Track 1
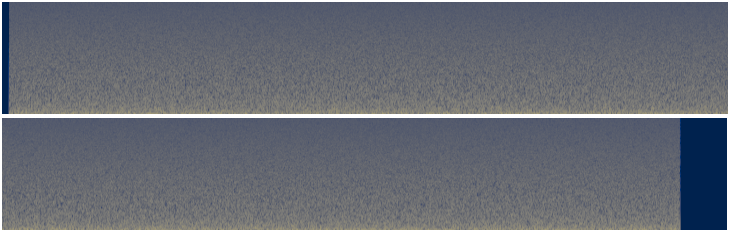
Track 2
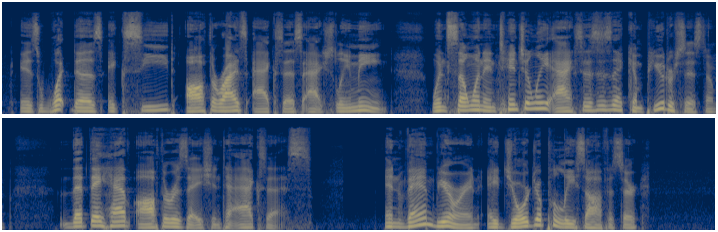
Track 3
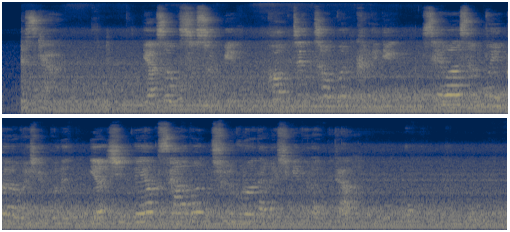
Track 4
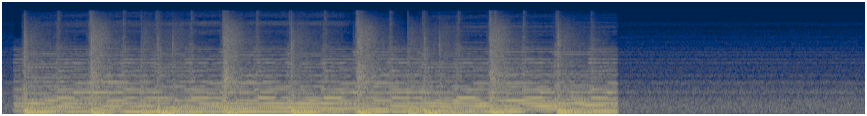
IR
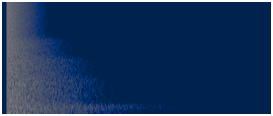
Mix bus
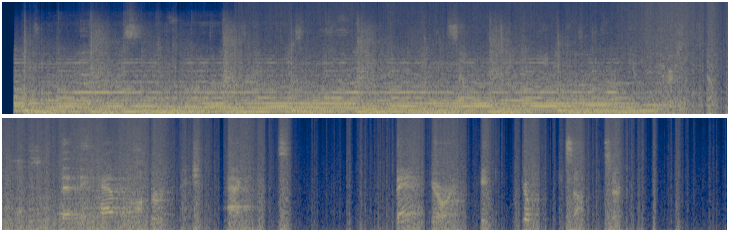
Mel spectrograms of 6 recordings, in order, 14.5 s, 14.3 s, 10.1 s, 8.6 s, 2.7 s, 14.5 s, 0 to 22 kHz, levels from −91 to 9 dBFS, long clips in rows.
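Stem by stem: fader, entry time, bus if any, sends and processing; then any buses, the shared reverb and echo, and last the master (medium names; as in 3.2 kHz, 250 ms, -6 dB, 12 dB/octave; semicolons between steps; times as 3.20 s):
-3.0 dB, 2.25 s, send -23 dB, peak limiter -27.5 dBFS, peak gain reduction 10.5 dB
+0.5 dB, 0.00 s, send -14.5 dB, high-pass 940 Hz 12 dB/octave; logarithmic tremolo 2.4 Hz, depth 19 dB
-17.5 dB, 1.40 s, no send, none
-4.5 dB, 0.00 s, send -8 dB, hum notches 60/120/180/240/300 Hz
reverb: on, RT60 1.5 s, pre-delay 3 ms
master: gate -36 dBFS, range -38 dB; waveshaping leveller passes 3; compression 10:1, threshold -18 dBFS, peak gain reduction 10 dB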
